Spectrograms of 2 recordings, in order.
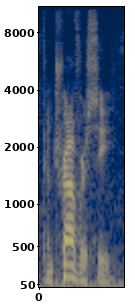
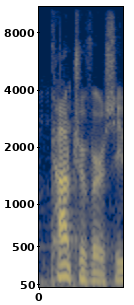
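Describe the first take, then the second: First: The stress is on the second syllable. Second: The stress is on the first syllable. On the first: This is the British way of saying it. "which is really annoying to say" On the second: This is the American way of saying it. "in America, we like to enunciate the first one"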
